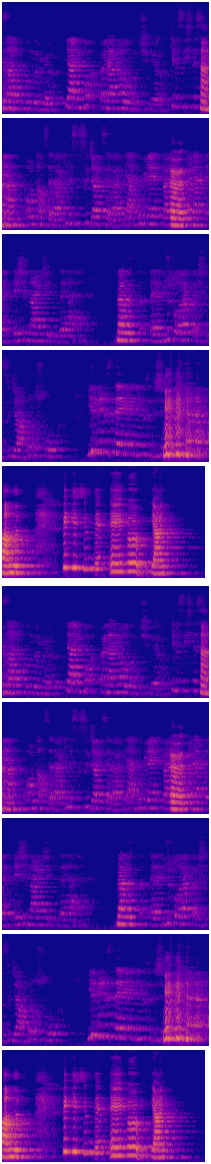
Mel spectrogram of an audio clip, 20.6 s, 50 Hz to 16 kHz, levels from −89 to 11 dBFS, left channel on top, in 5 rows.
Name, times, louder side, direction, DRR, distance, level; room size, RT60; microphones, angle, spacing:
voice 1, 0.0-10.1 10.5-13.5 13.8-16.5 17.4-17.8 18.7-19.1, left 1 dB, 35° left, -9 dB, 2.1 m, -51 dB
voice 2, 4.0-4.4 7.5-7.8 10.6-10.8 15.6-16.0 16.6-16.9 17.2-17.5 17.8-19.8, equal, ahead, 5 dB, 0.4 m, -30 dB
8.3 x 6.4 x 3.2 m, 1.1 s
head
